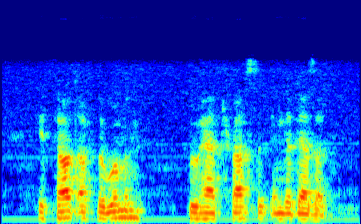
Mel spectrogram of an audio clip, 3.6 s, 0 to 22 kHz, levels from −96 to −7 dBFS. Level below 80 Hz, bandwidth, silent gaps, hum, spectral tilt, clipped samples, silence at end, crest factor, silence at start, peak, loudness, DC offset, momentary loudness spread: -62 dBFS; 7.6 kHz; none; none; -8.5 dB/octave; under 0.1%; 0.3 s; 20 dB; 0.4 s; -8 dBFS; -27 LUFS; under 0.1%; 12 LU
